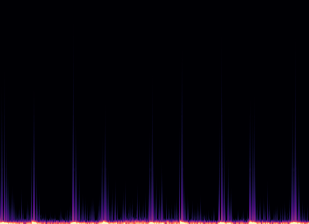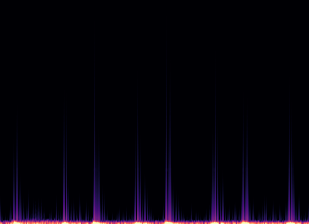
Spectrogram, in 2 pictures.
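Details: Normal heart sounds from a male heart, auscultated with the stethoscope diaphragm across the aortic, pulmonic, Erb's point, tricuspid and mitral/apex areas.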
